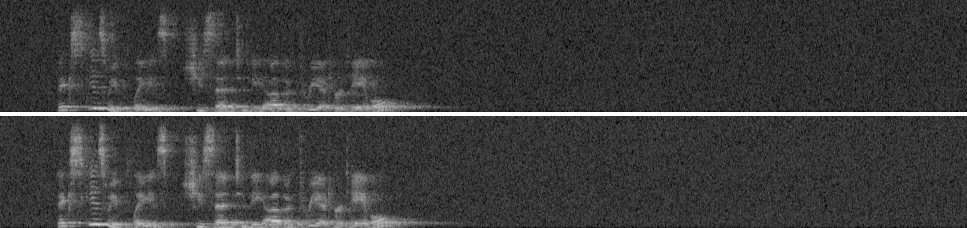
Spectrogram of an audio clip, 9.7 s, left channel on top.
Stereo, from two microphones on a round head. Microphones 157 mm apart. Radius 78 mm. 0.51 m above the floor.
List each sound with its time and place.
0.6 s a woman speaking: 65° right (ahead or behind), 3.5 m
